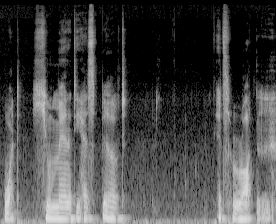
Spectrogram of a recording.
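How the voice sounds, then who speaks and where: A man playing a menacing, grandiose werewolf king, speaking theatrically in a cinematic audio roleplay monologue, contemptuous and deliberate. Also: fairly low pitch. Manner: slow, theatrical, deliberate, with hushed dramatic pauses.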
